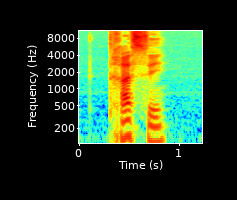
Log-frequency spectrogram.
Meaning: 1. to draw or plot (a diagram), to trace out 2. to rule (a line) 3. to buck up, hurry up
- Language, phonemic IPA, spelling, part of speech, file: French, /tʁa.se/, tracer, verb, Fr-tracer.ogg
